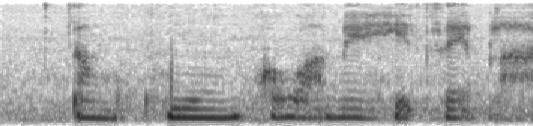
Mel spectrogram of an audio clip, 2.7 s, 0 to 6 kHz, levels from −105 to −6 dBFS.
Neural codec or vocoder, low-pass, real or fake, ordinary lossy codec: codec, 16 kHz, 16 kbps, FunCodec, trained on Chinese and English, 50 frames a second; 5.4 kHz; fake; none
